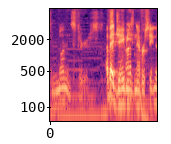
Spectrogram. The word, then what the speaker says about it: Munsters: Because you say Munsters because it's spelled with an M-U, not an M-O. Gotcha. It's not Monsters, it's Munsters.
